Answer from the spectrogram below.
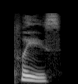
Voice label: "please", English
